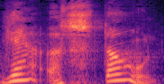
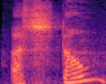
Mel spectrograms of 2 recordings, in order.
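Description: First: High, slow, drawn-out A STONE; acted dad relishing the child's amazement; emphatic confirmation. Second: High, rising disbelief on A STONE; childlike astonished echo; amazed child. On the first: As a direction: savor the answer for a child. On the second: Acted. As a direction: imitate a wide-eyed kid questioning. Child amazed at dad's story.

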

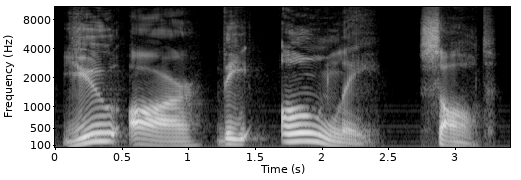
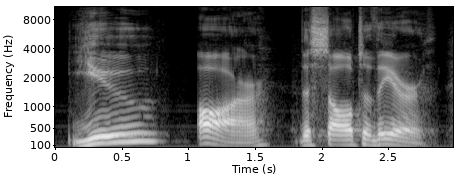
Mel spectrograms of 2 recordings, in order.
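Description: First: Very slow, with "only" drawn out and weighted; stress on only. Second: "You" pressed hard, the rest slow and deliberate; stress on you. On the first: Preacher rereading the verse, slow, weighting "only". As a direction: linger on "only" in this slow reading. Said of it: "it could read like this". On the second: Preacher to congregation, slow, with weight on "You". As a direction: lean on "You", then unfold the line slowly. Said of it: "it's emphatic". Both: Shown as a demonstration.

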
